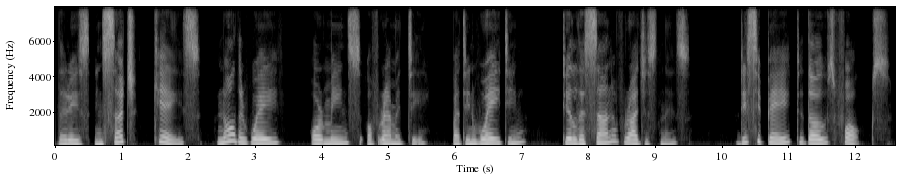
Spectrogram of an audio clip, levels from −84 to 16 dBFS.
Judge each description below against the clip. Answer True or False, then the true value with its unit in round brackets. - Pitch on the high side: True (240 Hz)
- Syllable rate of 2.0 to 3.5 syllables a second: True (3.4 syllables/s)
